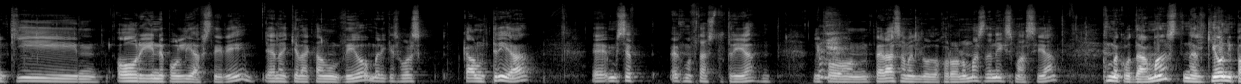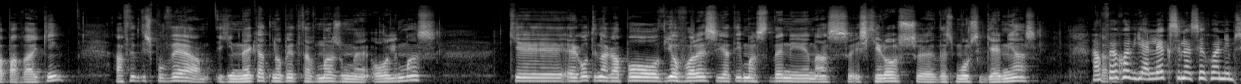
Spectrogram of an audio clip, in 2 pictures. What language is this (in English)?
Greek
